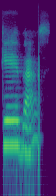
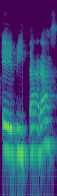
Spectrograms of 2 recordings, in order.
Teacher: digamos que tiene el golpe fuerte en la primera sílaba, quedas, la entonación o el acento, y evitarás la tiene en la última sílaba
